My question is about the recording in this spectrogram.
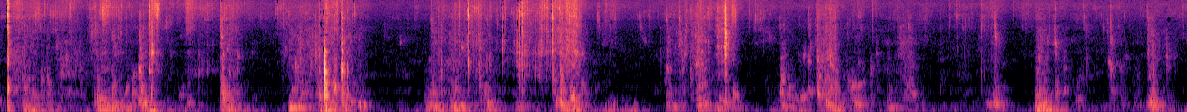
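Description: Water slapping and knocking against the hull of a small fishing boat at sea, in irregular splashes about every half-second to a second.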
